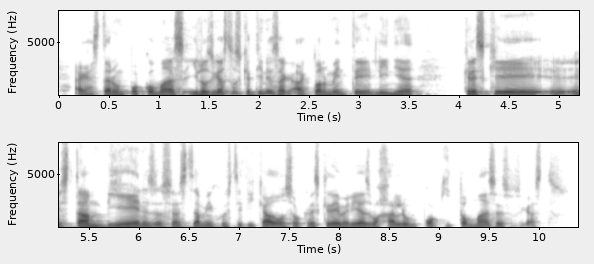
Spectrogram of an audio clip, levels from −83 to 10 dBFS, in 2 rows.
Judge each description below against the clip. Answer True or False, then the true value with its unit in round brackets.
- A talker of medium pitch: False (125 Hz)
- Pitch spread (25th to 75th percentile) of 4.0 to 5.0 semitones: True (4.5 semitones)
